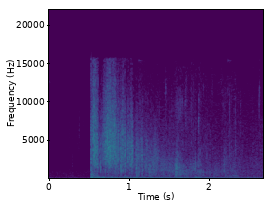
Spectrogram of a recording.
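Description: A grenade detonates in a military shooter game with a sudden loud, close boom, followed by a rumbling, debris-filled tail that slowly fades.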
